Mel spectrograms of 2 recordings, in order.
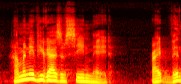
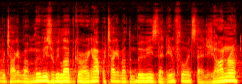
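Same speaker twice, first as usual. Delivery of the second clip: ordinary talk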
